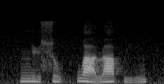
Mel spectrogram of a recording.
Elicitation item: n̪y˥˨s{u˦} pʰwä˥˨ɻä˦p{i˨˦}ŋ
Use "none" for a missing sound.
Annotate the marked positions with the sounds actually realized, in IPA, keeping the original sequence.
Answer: u˥˨, i˨˦

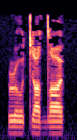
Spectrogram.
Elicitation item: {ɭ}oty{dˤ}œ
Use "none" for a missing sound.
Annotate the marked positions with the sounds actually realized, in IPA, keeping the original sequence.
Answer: ɭ, dˤ

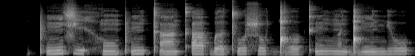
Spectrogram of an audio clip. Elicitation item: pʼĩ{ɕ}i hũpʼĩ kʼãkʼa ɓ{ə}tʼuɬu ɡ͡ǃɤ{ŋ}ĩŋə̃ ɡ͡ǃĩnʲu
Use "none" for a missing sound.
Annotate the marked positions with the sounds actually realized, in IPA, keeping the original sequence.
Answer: ɕ, ə, kʼ

